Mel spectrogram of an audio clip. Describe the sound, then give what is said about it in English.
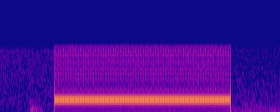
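A telephone dial tone sounds while a call is being placed: one steady, unbroken mid-pitched tone starts abruptly, holds for nearly two seconds and then cuts off cleanly, with no talk. “so let's give SEIU a call and leave a message.”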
